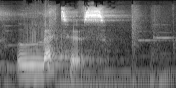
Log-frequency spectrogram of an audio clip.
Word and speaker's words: lettuce: favorite greens lettuce lettuce we don't say lettuce or lettuce it's lettuce if you want to have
